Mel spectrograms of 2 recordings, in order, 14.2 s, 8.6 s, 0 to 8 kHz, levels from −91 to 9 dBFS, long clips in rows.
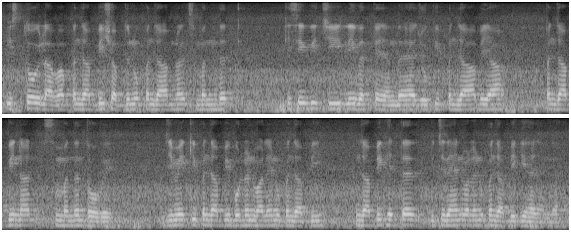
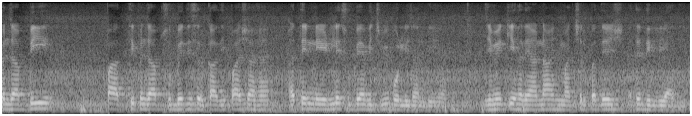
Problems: constant background noise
